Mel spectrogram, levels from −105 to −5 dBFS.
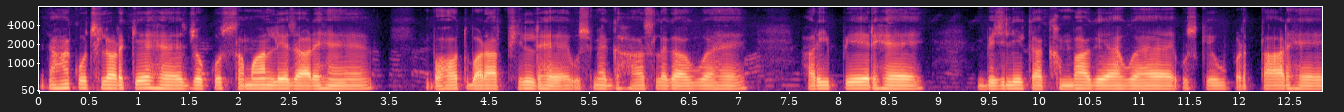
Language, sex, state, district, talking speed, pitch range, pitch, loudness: Hindi, male, Jharkhand, Jamtara, 155 wpm, 105-115 Hz, 110 Hz, -20 LUFS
